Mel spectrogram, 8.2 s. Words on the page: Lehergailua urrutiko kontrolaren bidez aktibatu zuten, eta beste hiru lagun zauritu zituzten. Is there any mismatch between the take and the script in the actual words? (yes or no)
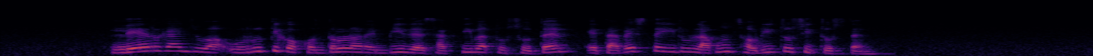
no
